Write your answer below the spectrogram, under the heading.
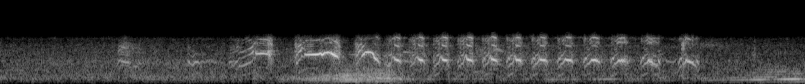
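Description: A gull giving its long call: a few drawn-out cries, then a fast run of a dozen or so short laughing yelps at about four a second, stopping about a second before the end.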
